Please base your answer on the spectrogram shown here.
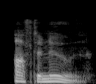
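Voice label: "afternoon", British English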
